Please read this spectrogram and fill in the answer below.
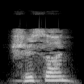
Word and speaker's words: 十三: 十三, 十三, 十三. Repeat. 十三. After the speaker, retaining a high tone on 三.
